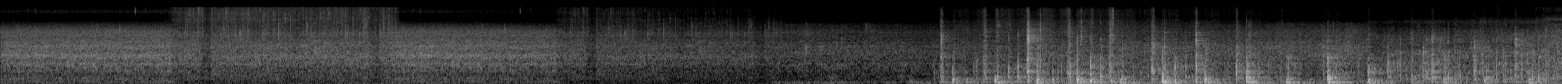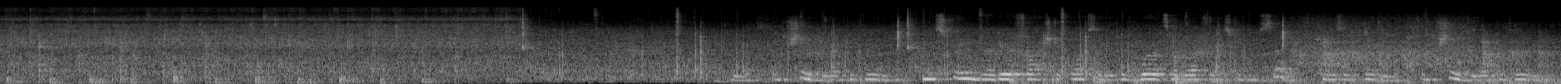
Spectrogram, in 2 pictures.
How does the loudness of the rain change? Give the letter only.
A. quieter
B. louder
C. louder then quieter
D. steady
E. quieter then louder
E.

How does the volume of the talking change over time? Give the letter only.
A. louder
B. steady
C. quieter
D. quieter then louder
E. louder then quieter
E.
